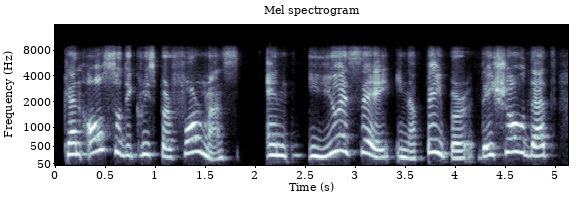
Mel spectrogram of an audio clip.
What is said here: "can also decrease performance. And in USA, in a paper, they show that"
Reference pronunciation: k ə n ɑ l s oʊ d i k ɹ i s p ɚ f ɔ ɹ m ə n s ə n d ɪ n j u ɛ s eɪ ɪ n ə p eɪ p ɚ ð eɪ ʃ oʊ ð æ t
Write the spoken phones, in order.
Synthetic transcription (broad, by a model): k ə n ɑ l s oʊ d i k ɹ i s p ɚ f ɔ ɹ m ə n s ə n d ɪ n j u ɛ s eɪ ɪ n ə p eɪ p ɚ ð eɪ ʃ oʊ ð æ t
